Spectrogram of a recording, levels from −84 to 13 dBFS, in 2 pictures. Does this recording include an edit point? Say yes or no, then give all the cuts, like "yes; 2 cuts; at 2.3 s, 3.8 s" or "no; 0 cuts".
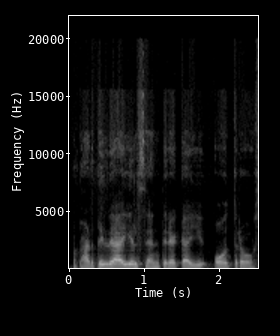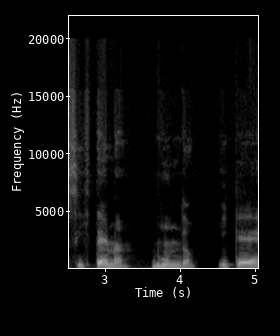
yes; 1 cut; at 3.6 s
